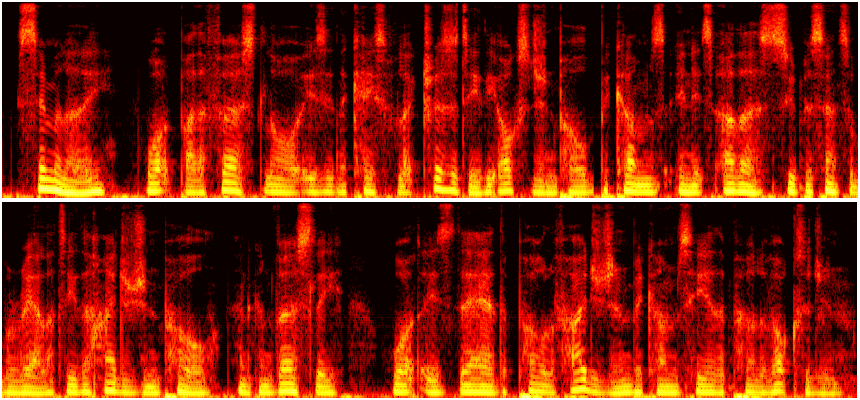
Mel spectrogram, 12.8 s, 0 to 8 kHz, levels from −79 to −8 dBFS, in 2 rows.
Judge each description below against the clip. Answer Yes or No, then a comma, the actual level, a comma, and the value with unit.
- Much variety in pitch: No, average, 2.8 semitones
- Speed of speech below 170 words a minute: No, average, 180 wpm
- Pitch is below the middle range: Yes, very low, 95 Hz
